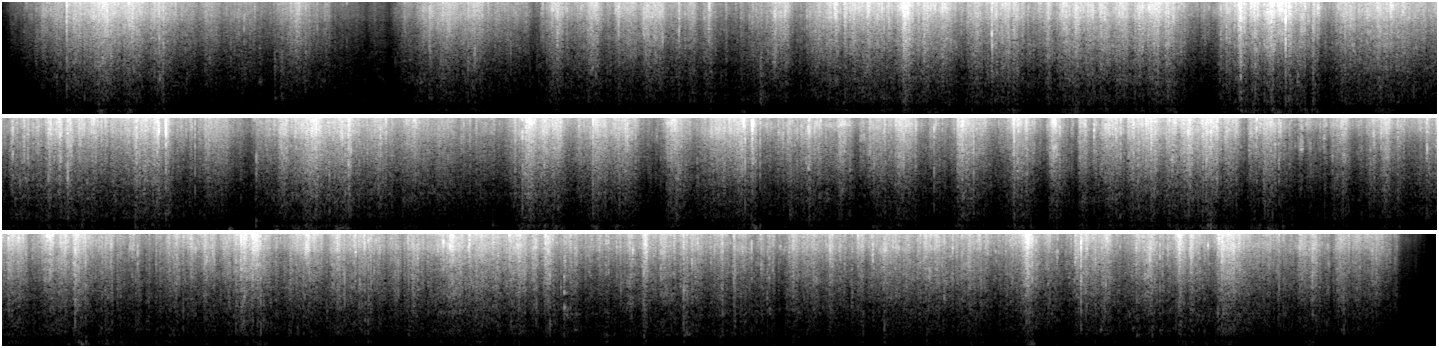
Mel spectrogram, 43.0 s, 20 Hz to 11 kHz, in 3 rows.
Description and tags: Foliage Rustling 001
The sound of rustling around through leaves or a bush of some kind.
